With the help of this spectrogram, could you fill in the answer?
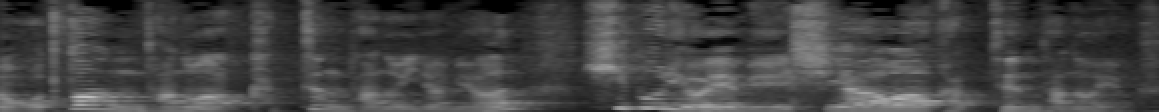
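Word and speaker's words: מָשִׁיחַ: 발음 그대로 하자면 이렇게 발음이 됩니다. 마샤 이렇게 발음이 돼요.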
